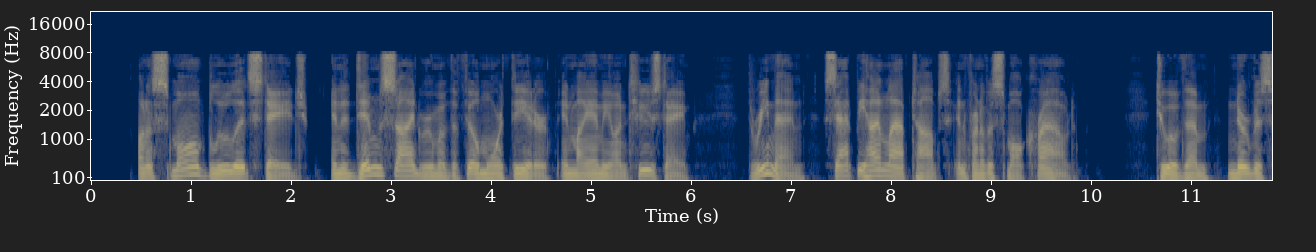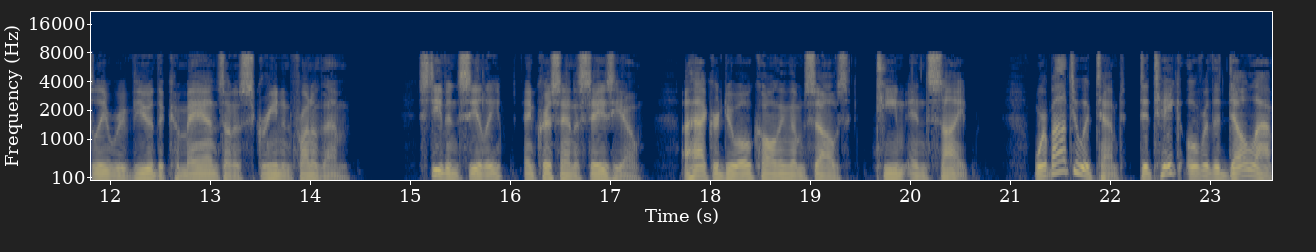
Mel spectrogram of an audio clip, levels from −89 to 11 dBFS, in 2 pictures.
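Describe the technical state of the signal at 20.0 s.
At 20.0 s the speech signal is intact, with no fault present at that moment.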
